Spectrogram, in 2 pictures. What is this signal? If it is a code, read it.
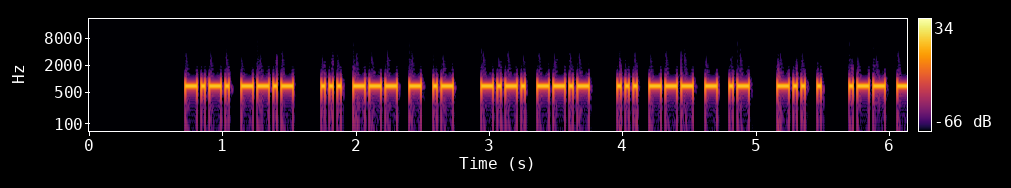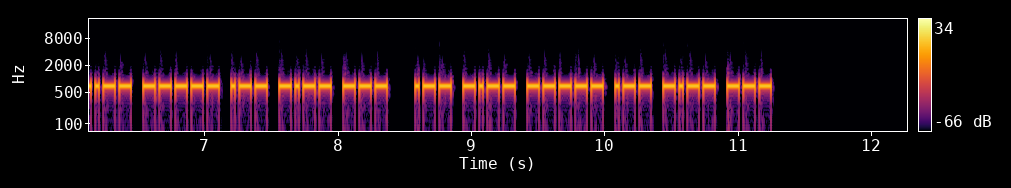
Morse code, heard as a keyed tone, about 42 wpm, 690 Hz. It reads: CQ SOTA CQ SOTA DE WY0WYO WY0WYO
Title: SOTA QSO Practice 40wpm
